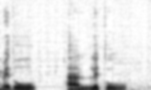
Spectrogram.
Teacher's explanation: The simplest way to go from /t/ or /d/ to /l/ is to leave the tongue-tip on the alveolar ridge and only lower the sides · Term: lateral explosion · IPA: [mɪdl̩]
